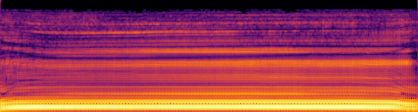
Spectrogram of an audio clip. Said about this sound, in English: Some even say that as the cattle were lowing,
